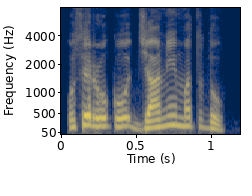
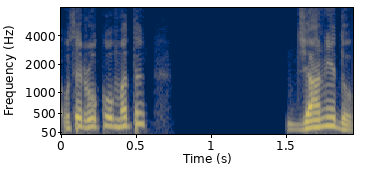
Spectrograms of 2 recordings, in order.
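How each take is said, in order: First: Slow, with a clear break after "उसे रोको", then "जाने मत दो"; pause after "रोको". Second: "उसे रोको मत" rising, long break, then "जाने दो" falling; pause after "मत". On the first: Teacher dictating an example to students, slowly pausing after "रोको". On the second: Teacher showing how punctuation changes meaning, pausing after "मत". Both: Shown as a demonstration. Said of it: "विराम चिन्ह अलग होगा".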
